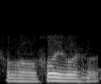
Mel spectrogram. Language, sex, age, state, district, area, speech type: Manipuri, female, 60+, Manipur, Imphal East, rural, conversation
